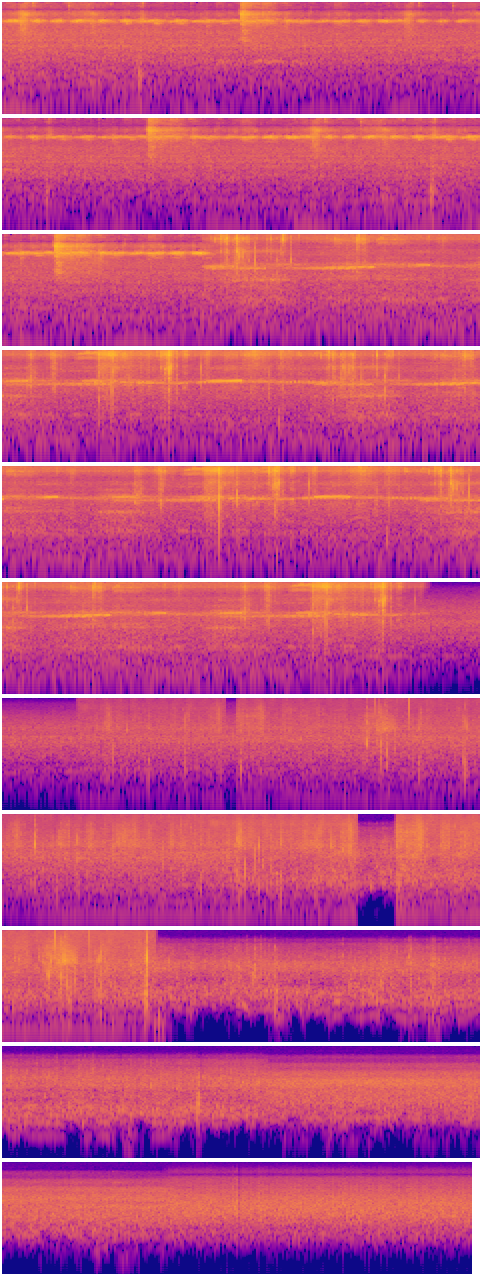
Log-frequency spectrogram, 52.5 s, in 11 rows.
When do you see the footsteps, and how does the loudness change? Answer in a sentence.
The footsteps can be heard from 29.4 to 39.8 s, getting louder.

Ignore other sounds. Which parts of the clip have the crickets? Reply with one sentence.
You can hear the crickets from 0.0 to 28.1 s.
